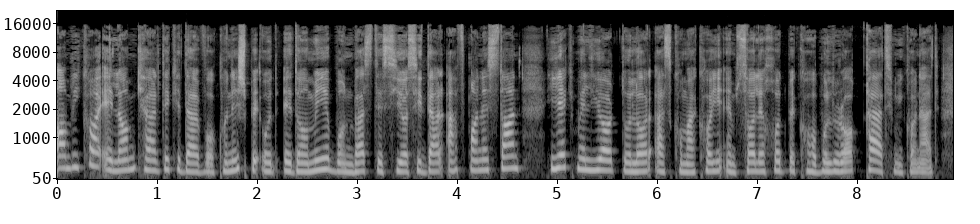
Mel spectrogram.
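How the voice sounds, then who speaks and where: Against a quiet background, a woman speaks fairly quickly with very even loudness and ordinary pitch variation in a dry sound with no echo. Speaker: radio newsreader. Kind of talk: news reading. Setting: studio. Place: studio.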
